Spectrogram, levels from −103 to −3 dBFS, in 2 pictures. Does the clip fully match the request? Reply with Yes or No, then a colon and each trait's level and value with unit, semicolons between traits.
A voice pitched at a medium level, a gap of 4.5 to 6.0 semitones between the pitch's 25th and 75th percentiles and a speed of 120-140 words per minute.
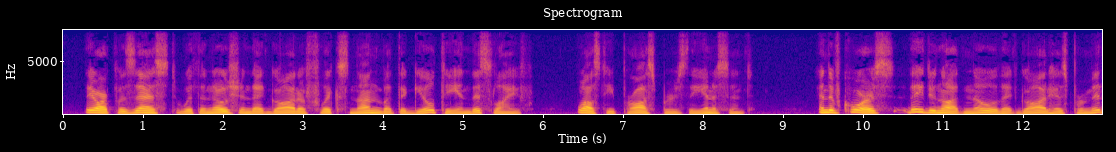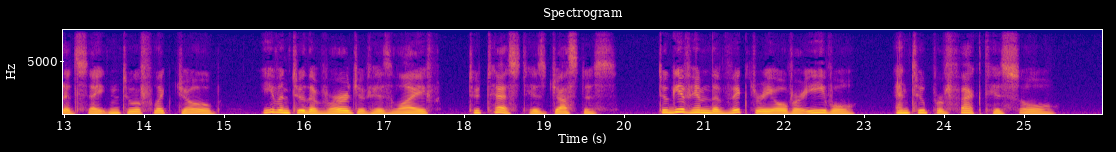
Yes: medium, 145 Hz; average, 5.1 semitones; slow, 135 wpm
